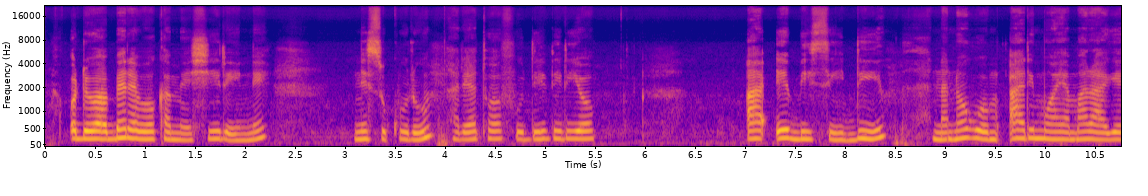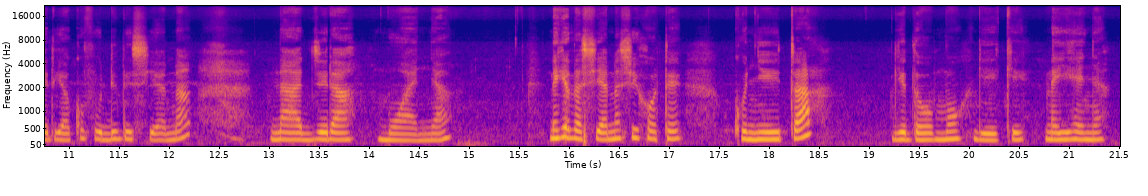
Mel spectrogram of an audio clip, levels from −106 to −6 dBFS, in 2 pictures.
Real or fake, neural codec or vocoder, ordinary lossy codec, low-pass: fake; vocoder, 44.1 kHz, 128 mel bands, Pupu-Vocoder; none; none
